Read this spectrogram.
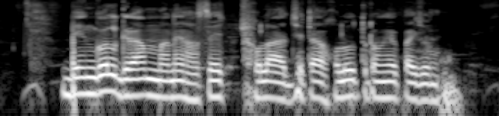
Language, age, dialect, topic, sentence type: Bengali, 18-24, Rajbangshi, agriculture, statement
